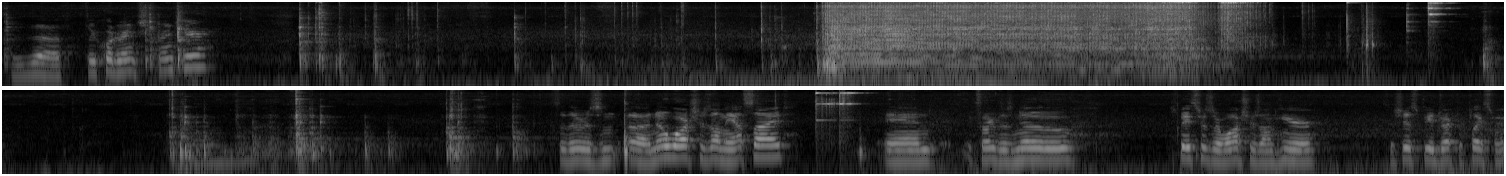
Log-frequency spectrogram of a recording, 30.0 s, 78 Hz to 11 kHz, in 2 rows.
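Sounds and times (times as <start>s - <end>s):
power tool motor running: 8.1s - 12.8s
metal tool clicks and clanks: 11.4s - 14.6s, 23.2s - 23.7s.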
